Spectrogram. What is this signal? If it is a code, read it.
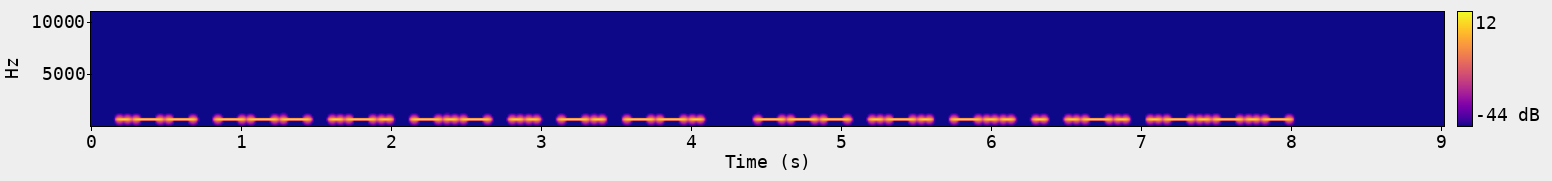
Morse code, heard as a keyed tone, about 21 wpm, 700 Hz. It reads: WORKING ORDER.
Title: Sentences from Top 1000 Words - Review Part 4 - 22wpm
